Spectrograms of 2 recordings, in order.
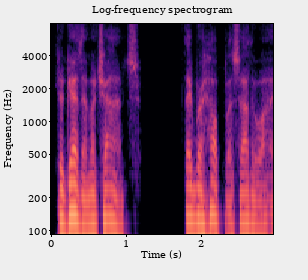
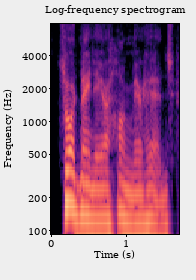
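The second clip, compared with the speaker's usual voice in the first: plain reading voice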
